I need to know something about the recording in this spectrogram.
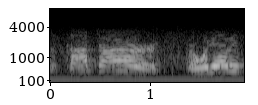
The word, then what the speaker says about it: Qatar: They weren't sure how to pronounce it, Qatar or whatever, but Wolf Blitzer said it's pronounced cutter.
